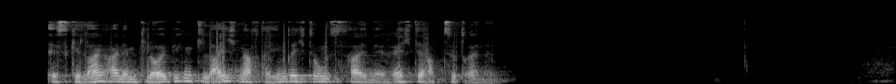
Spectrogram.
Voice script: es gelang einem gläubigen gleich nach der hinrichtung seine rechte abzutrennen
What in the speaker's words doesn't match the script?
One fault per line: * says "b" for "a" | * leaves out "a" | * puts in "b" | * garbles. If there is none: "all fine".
all fine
